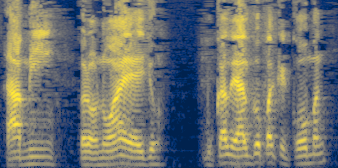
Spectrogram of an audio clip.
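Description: An actor playing a comic, lazy husband recovering at home in a telenovela, with a whiny, joking manner. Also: male voice, mid-range voice, fairly even intonation, moderate pace, pushed and bright. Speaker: soap opera character. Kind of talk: telenovela comedy acting.

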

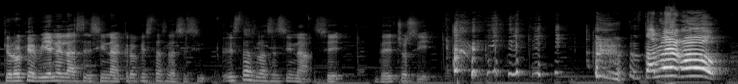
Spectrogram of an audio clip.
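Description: Young woman from Spain, animated gaming commentator, bright tense voice, shrieks then mutters. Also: deep voice, normal speed, pauses often, soft background music. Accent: Spain Spanish. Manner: excitable, bursts into loud shrieks between muttered asides. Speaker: gaming YouTuber. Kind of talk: live gameplay commentary.

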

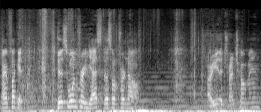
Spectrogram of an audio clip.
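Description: A man's voice: a little high, moderate pace. A man talking casually and bluntly as he leads a ghost investigation for a vlog. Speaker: ghost-hunting vlogger. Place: large derelict indoor theatre. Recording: echoey hall, music over voice.

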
